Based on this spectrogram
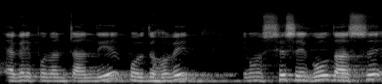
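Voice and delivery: ordinary talk, nothing marked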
